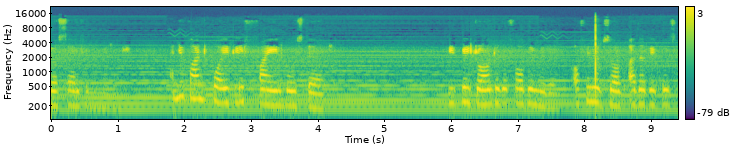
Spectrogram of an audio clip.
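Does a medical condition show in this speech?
No.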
